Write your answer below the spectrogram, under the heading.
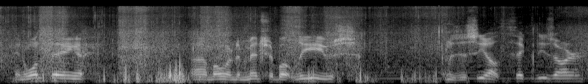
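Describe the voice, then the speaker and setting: In a room with audible echo and noticeable background noise, a man speaks in a fairly high pitch with monotone, flat intonation. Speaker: gardening vlogger. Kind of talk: casual tutorial. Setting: outdoors in garden. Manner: slow; hesitant, many fillers.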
